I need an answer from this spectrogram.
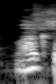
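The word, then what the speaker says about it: LUKS: Lux. How do you pronounce it? – Lux.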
